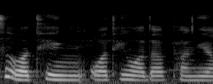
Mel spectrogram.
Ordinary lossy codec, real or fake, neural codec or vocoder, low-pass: none; real; none; none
